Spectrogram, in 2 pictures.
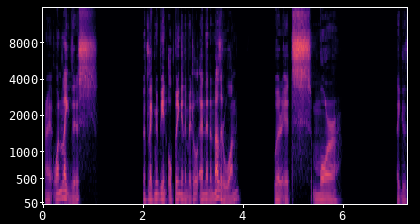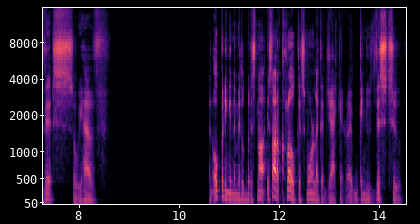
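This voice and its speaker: A man from Indonesia hosts a casual livestream tutorial, thinking aloud as he works and reading out and answering viewers' chat. His voice is deep and darkish in tone, at normal speed with long pauses, recorded with studio quality and no room sound.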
